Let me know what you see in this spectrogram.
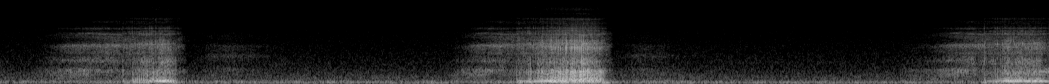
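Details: Snoring during sleep: three loud, rough snoring breaths, about 14 a minute, with quiet exhalations between, in a quiet room.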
